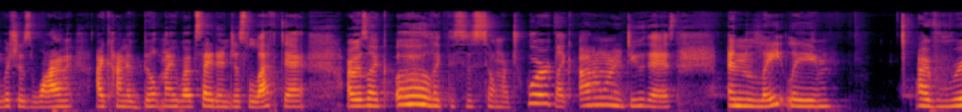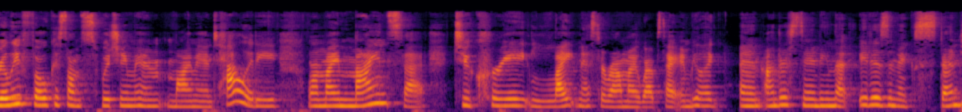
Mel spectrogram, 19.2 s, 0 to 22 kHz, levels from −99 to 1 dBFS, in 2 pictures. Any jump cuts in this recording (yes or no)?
yes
